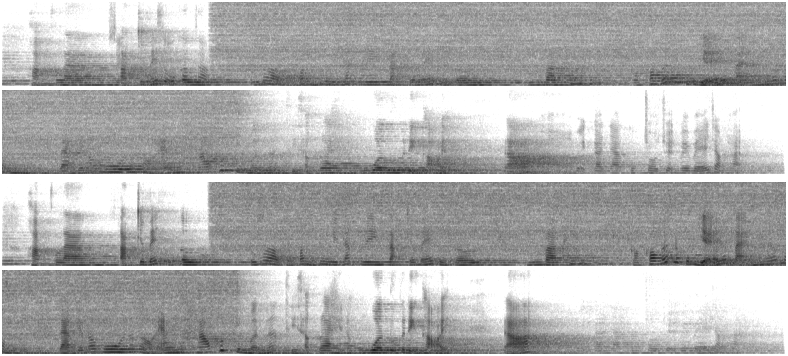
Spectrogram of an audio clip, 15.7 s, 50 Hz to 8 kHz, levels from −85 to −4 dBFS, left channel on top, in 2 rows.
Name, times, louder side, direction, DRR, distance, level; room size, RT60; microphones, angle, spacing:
voice 1, 0.3-2.0 2.5-12.4 12.9-13.2, right 3 dB, 90° right, 5 dB, 0.6 m, -26 dB
voice 2, 1.6-2.1 13.2-15.2, left 4 dB, 70° left, 9 dB, 0.4 m, -37 dB
sound 1, 2.1-10.2, right 4 dB, 50° right, 0.7 m, -34 dB
10.5 x 6.3 x 2.9 m, 2.8 s
head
